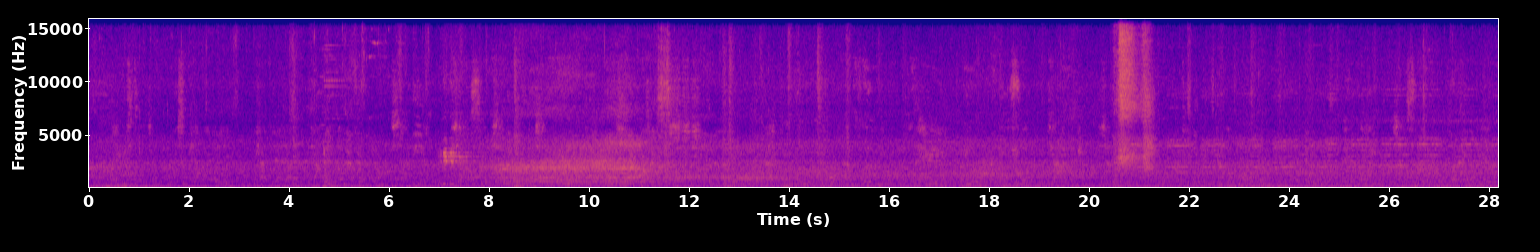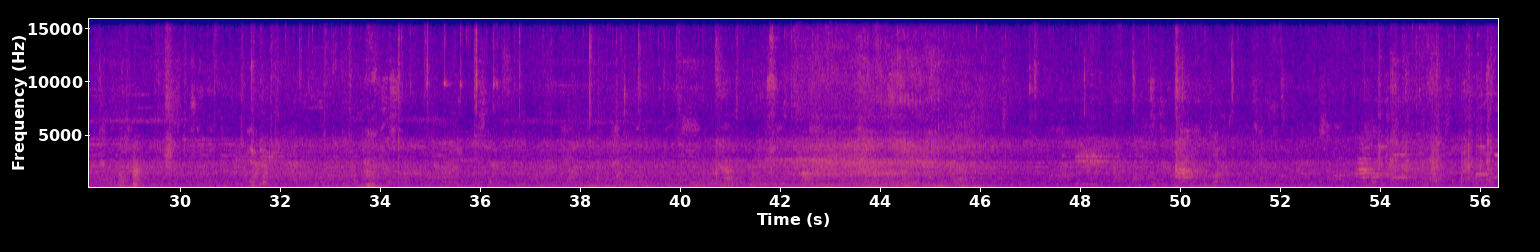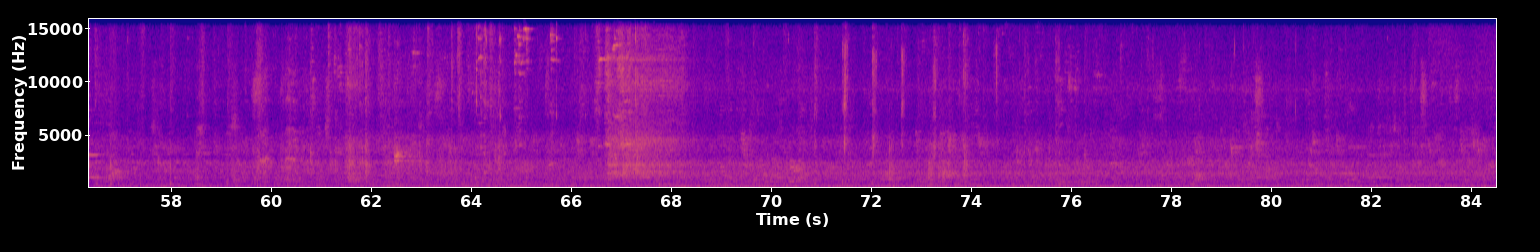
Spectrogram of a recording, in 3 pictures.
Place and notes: Miaoli Station, Taiwan - Bus Terminal
Standing next to a convenience store, Binaural recordings, Zoom H4n+ Soundman OKM II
